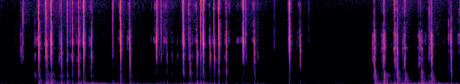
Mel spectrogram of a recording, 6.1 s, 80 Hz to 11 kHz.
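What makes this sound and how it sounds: Long-nailed fingertips type fast on a transparent acrylic mechanical keyboard with clear plastic keycaps and RGB lighting. The result is a rapid patter of short, sharp clacks with a bright tone around 2 kHz and a low thud beneath. The typing thins out briefly, then returns as a denser burst.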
